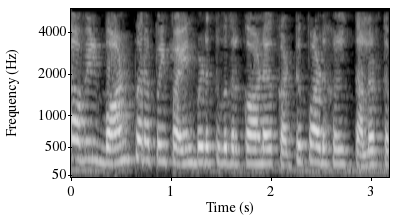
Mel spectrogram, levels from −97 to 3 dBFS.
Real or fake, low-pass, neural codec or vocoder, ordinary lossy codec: real; 5.4 kHz; none; MP3, 48 kbps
